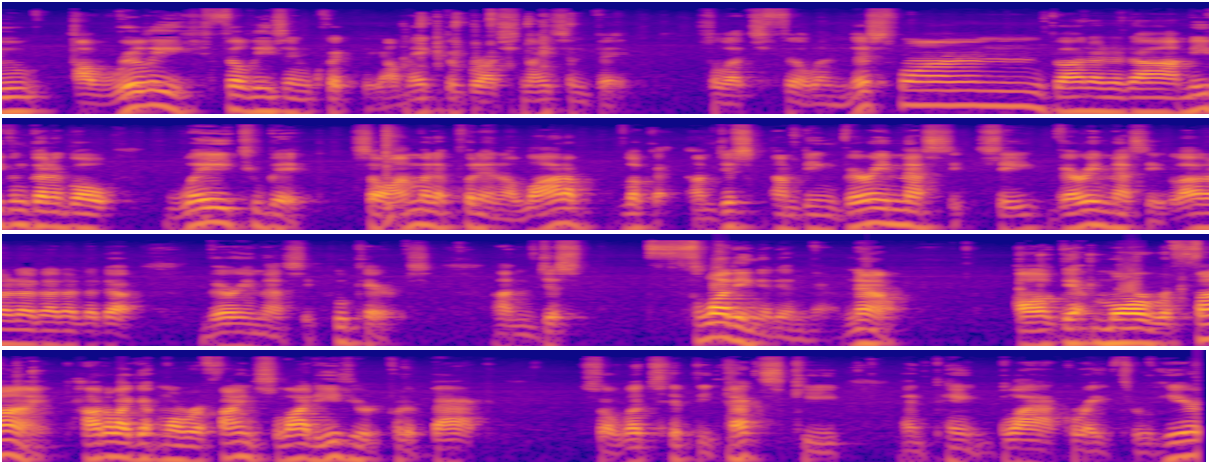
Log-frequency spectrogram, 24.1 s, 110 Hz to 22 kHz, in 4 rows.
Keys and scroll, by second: 1.8-2.6 typing, 17.0-18.0 typing, 21.6 x.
